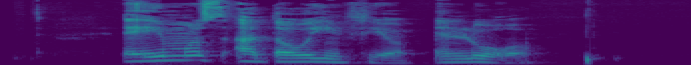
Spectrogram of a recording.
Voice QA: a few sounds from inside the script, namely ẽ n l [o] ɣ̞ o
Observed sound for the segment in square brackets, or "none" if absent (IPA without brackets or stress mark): u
